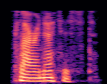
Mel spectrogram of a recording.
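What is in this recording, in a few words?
"clarinettist", English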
